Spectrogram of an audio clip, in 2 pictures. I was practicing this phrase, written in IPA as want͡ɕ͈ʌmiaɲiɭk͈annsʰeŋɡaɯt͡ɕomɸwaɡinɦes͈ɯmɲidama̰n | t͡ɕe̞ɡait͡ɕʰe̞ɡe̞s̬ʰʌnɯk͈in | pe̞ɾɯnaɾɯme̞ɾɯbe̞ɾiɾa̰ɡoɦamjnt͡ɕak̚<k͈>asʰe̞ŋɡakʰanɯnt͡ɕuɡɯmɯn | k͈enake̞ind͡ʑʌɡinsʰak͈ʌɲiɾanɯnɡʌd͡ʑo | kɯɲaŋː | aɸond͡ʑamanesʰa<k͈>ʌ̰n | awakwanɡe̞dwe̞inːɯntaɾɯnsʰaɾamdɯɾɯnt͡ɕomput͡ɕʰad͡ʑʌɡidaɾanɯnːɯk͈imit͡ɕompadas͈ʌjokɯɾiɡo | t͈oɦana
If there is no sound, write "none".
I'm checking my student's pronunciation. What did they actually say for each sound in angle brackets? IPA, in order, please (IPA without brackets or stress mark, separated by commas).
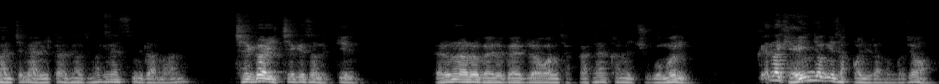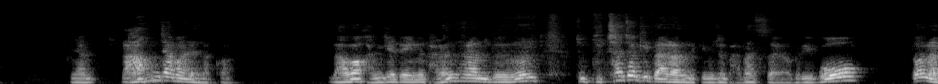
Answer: k͈, k͈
